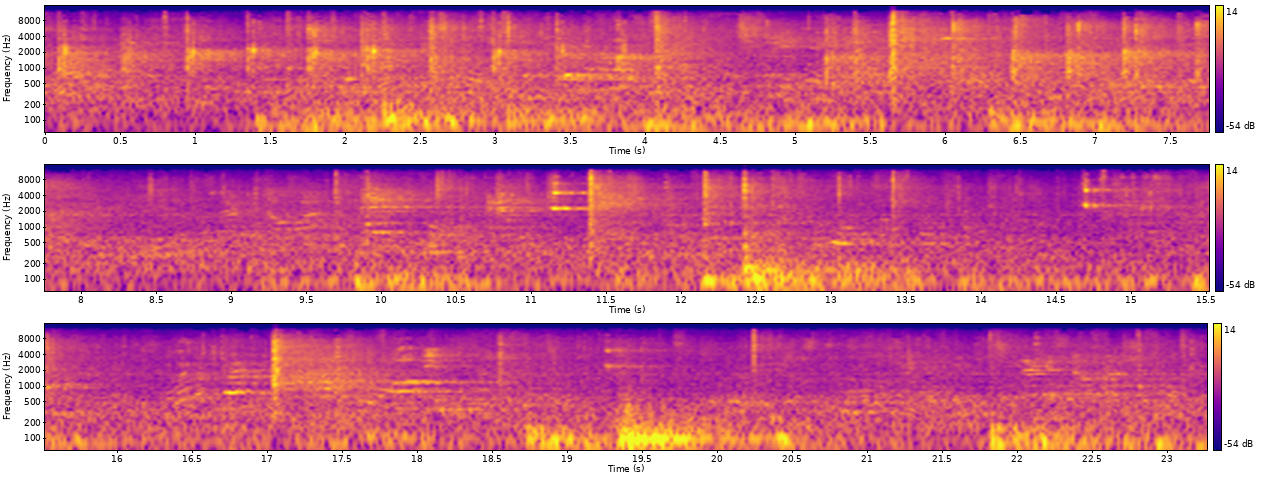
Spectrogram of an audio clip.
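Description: Badminton rallies in a large echoing sports hall: sharp racket strikes on the shuttlecock and thuds of players' footwork on the court, repeated irregularly throughout, over a steady background of voices.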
